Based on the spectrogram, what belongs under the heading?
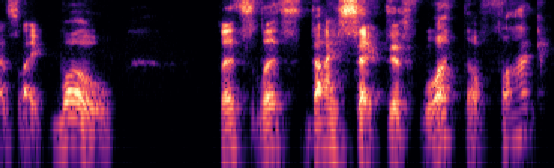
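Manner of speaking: ordinary talk, nothing marked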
